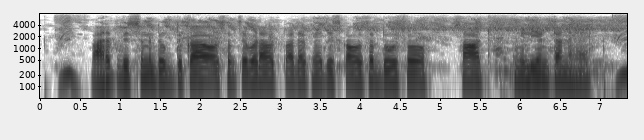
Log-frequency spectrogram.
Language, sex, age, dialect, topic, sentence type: Hindi, male, 18-24, Kanauji Braj Bhasha, agriculture, statement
